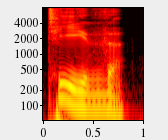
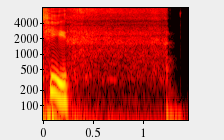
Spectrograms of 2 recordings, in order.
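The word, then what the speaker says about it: teethe: Now listen to the way we pronounce the verb teeth. It's not teeth. It's pronounced teeth. So I use my voice right at the end of that verb, a little bit of voice to pronounce that last sound.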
